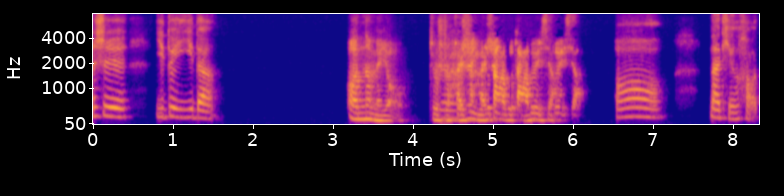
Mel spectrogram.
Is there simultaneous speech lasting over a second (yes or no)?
yes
